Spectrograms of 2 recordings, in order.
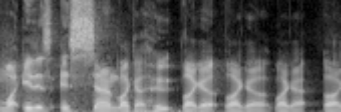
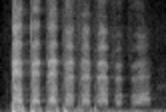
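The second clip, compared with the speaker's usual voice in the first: voiceless, rapid pops fading softer; imitated wing beats; 9 dB quieter than usual. Shown as a demonstration. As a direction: pop out wingbeats, trailing away quietly. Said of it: "take that hat off and go".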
